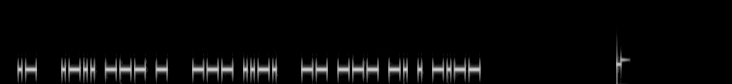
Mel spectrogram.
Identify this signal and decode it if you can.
Morse code, heard as a keyed tone, about 32 wpm, 700 Hz. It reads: A LOT OF MONEY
